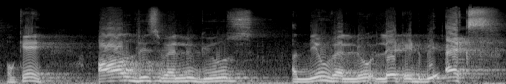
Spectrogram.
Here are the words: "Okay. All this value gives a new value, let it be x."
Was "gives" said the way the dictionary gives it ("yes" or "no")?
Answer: no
